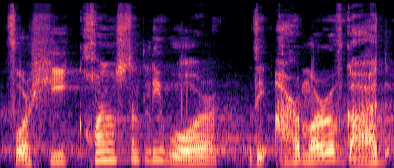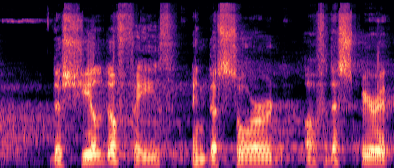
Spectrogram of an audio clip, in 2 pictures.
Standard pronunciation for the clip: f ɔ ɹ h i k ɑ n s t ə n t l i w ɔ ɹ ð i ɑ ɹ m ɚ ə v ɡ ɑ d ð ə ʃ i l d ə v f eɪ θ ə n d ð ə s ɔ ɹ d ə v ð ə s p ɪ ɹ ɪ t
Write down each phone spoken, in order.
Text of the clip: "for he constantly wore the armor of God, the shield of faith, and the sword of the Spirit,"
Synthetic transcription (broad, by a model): f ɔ ɹ h i k ɑ n s t ə n t l i w ɔ ɹ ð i ɑ ɹ m ɚ ə v ɡ ɑ d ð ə ʃ i l d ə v f eɪ θ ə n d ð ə s ɔ ɹ d ə v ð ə s p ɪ ɹ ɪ t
